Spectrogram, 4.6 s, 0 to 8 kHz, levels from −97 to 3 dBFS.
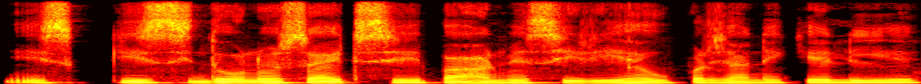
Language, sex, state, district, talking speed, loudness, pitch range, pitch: Hindi, male, Bihar, Muzaffarpur, 170 wpm, -16 LUFS, 125-140 Hz, 130 Hz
